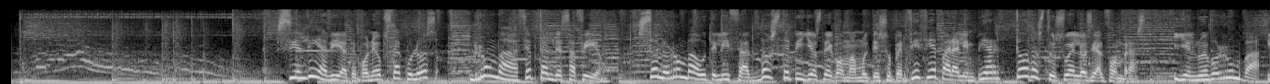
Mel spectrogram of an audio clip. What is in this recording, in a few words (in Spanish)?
Femenino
